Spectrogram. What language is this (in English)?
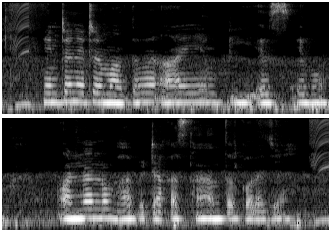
Bangla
